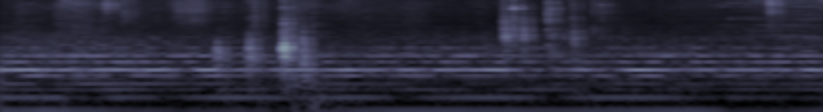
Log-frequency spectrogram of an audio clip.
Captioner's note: suspenseful music; hand knocking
